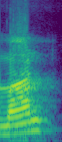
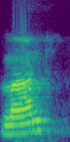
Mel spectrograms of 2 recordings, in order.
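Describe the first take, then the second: The two takes are said the same way.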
